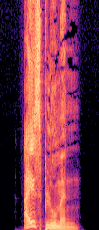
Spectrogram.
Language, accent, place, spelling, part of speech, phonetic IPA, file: German, Germany, Berlin, Eisblumen, noun, [ˈaɪ̯sˌbluːmən], De-Eisblumen.ogg
- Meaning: plural of Eisblume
